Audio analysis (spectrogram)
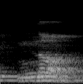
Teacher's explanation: देखिए जो आपकी जीभ है ये एकदम आगे दांत के पास टच हो रही है, दांत से थोड़ा सा पीछे। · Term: वत्सर्य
